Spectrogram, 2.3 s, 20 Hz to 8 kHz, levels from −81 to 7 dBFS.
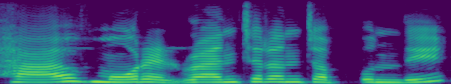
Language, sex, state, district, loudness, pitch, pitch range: Telugu, female, Andhra Pradesh, Visakhapatnam, -14 LUFS, 245 Hz, 240-270 Hz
